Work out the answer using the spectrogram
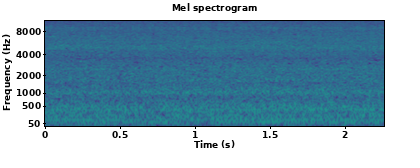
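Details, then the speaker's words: Mercedes-Benz W204/W212 four-cylinder with poor pickup, running on three cylinders: an uneven, shaky idle with a stumbling beat, the engine visibly shaking. "तो आप देख सकते हैं अपना गाड़ी start हो और जो इंजन है ना वो कांप रहा है हिल रहा"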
